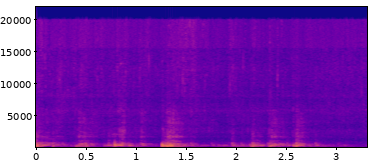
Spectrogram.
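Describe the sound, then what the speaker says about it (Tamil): Onions sauté in oil with fennel and cumin for a fish curry, a low sizzle broken by repeated scraping strokes of a spatula against the pan, up close. "வெங்காயத்தை நல்லா வதக்கிக்கலாம்."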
